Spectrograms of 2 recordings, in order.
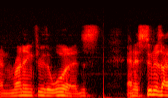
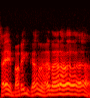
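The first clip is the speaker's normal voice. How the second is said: put-on high, old-timey 1950s-style man's chatter; 5 semitones higher than usual. Imitating how a game character from the fifties talks: imitating an old-timey 1950s guy. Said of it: "he talks like this".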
